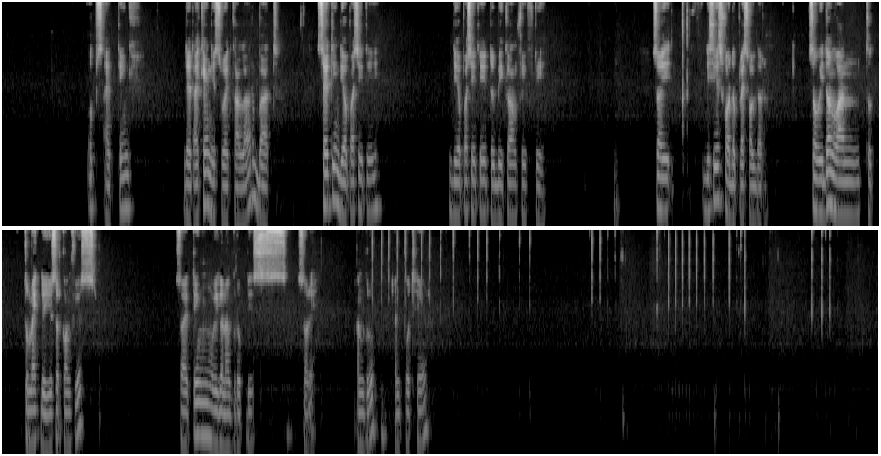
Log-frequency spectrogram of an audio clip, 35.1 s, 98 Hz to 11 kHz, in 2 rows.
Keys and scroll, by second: 13.3 super+-, 15.0 super+s, 22.2 super+g, 23.6 super+z, 30.5 alt+Down, 30.7 alt+Down, 31.1 alt+Down, 31.3 alt+Down, 31.5 alt+Down, 32.1 alt+Up, 33.5 alt+Up, 34.1 alt+Up.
